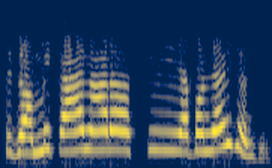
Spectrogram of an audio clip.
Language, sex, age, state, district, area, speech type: Odia, female, 30-45, Odisha, Kendrapara, urban, conversation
